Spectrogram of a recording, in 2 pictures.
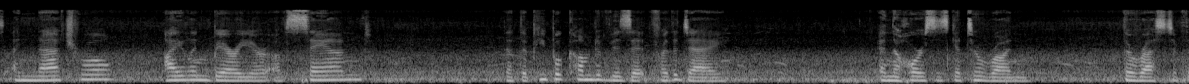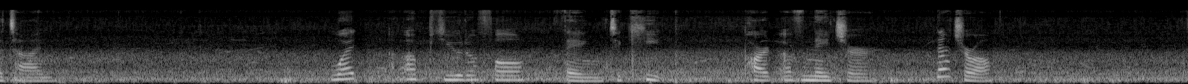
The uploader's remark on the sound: LIVE from Assateague Beach and Chincoteague Island, Virginia, USA. This is a special on location Walk and Talk of our Mindfulness Summer Tour 2022.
